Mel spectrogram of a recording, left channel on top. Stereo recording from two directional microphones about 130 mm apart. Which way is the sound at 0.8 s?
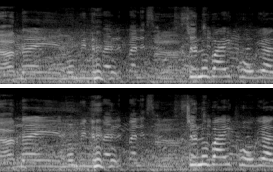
25° right (ahead or behind).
